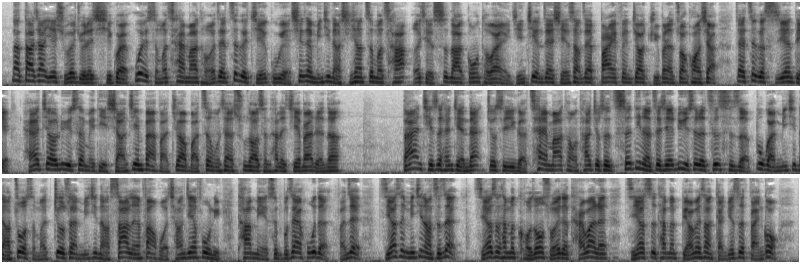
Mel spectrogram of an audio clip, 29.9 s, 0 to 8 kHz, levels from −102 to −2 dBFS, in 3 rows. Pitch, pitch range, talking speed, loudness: 155 Hz, 135-175 Hz, 365 characters per minute, -14 LUFS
